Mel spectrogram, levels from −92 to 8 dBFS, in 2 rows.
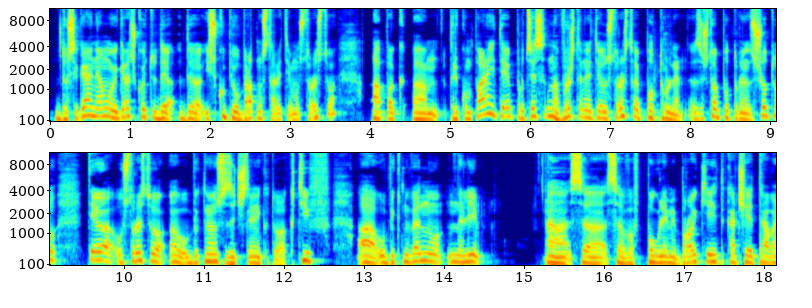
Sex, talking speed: male, 160 wpm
